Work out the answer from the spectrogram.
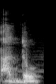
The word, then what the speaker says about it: Edo: Wherever you hear Ado or Yoruba people pronouncing Ado, they are still referring to Benin. They are referring to Edo. That's how they pronounce Edo.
